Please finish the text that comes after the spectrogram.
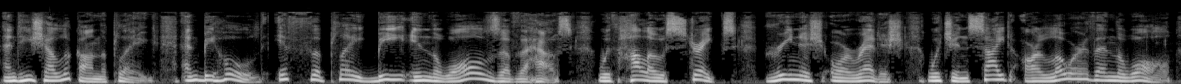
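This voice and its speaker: A man narrating scripture from a script in a measured, solemn manner. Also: a little high, sing-song, darkish tone, dry recording.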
